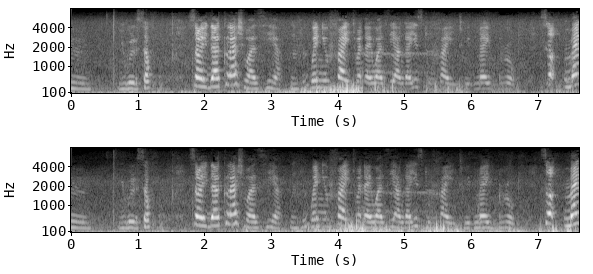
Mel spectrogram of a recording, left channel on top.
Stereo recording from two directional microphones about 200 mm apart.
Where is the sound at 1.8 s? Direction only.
Centre (ahead or behind).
